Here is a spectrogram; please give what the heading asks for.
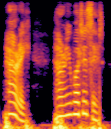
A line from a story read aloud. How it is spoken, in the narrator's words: Ginny exclaimed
